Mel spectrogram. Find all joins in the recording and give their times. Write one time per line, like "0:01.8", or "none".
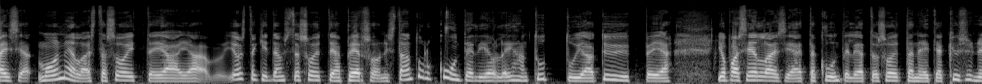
none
